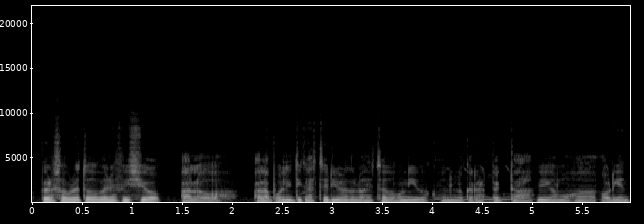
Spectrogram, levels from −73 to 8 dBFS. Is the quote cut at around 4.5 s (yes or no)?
yes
